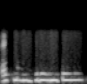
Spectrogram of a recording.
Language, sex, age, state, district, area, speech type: Telugu, female, 60+, Andhra Pradesh, Kakinada, rural, conversation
